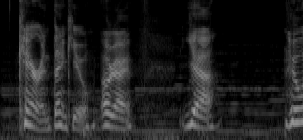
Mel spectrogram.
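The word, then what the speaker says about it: Charon: how is it pronounced is it sharon sharon karen he's named after pluto kind of karen thank you okay yeah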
